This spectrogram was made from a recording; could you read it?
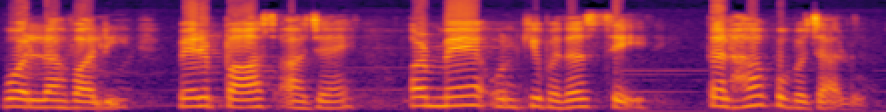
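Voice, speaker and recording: A woman narrating a horror story in a steady, scripted storytelling voice. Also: mid-range voice. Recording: dull lo-fi with music behind.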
